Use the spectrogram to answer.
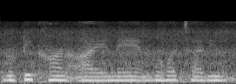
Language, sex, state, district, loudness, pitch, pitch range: Punjabi, female, Karnataka, Bangalore, -15 LUFS, 190 Hz, 185-200 Hz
